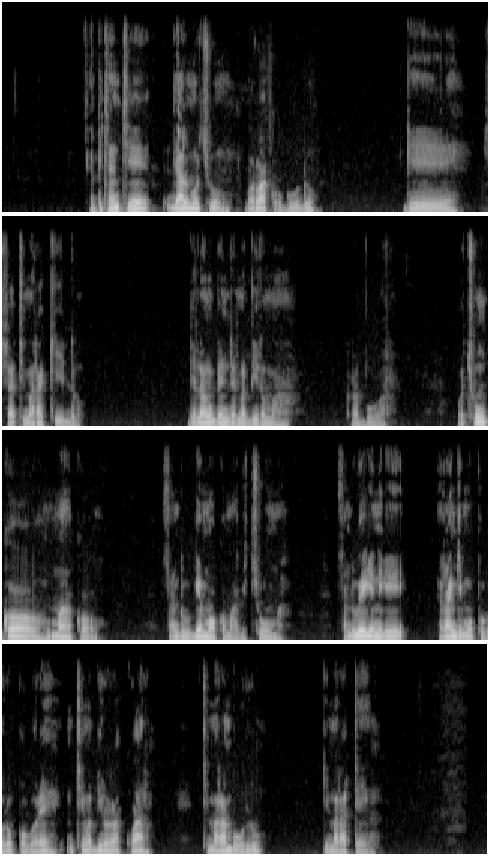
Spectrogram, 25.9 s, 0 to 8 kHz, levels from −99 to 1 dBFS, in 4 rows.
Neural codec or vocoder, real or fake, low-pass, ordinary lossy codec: none; real; 7.2 kHz; none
